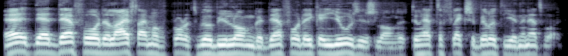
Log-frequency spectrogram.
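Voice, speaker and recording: A man's voice: medium pitch, steady tone, racing. A man being interviewed at a trade show who speaks earnestly, with many fillers, his voice strained from a day of talking. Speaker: company technology chief. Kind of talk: conversational interview.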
